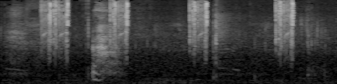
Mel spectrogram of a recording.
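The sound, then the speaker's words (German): Camera shutters clicking as photographers among reporters take pictures: four short bursts of rapid mechanical clicks separated by brief pauses, loud and crisp. “jetzt mach noch einmal ein paar Fotos da.”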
